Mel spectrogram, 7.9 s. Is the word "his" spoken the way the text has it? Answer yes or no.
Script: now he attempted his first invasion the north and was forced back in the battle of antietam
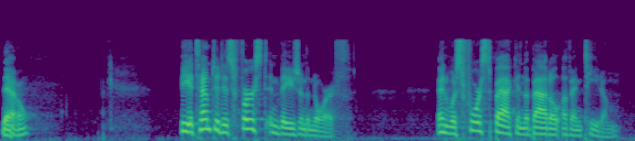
yes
